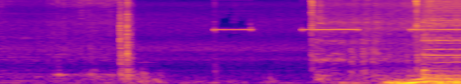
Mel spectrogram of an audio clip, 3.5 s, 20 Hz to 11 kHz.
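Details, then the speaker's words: 1992 Ferrari Mondial t, 3.4 L V8 (348 engine), hot restart after heat soak following a dual-mass flywheel regrease for its known hot-start shake and sputter; now catches quickly and settles to a firm, steady idle; normal hot restart. "That's awesome. There's no way it would have restarted like that."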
